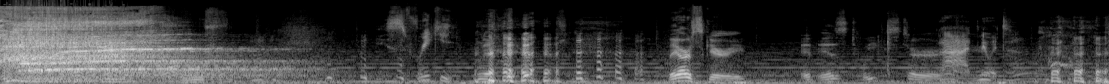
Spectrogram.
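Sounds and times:
voice imitating a banshee's scream: 0:00.0 - 0:03.2
laughter: 0:02.8 - 0:03.9, 0:04.7 - 0:06.6, 0:10.4 - 0:11.0
speech: 0:04.2 - 0:11.0.

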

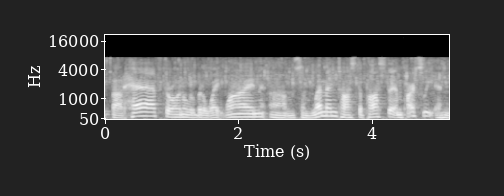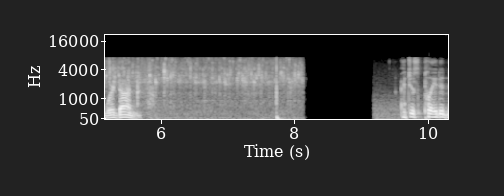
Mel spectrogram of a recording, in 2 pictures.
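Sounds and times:
speech: 0:00.0 - 0:05.9, 0:09.6 - 0:10.2
geoduck frying in oil in pan: 0:00.0 - 0:08.2.

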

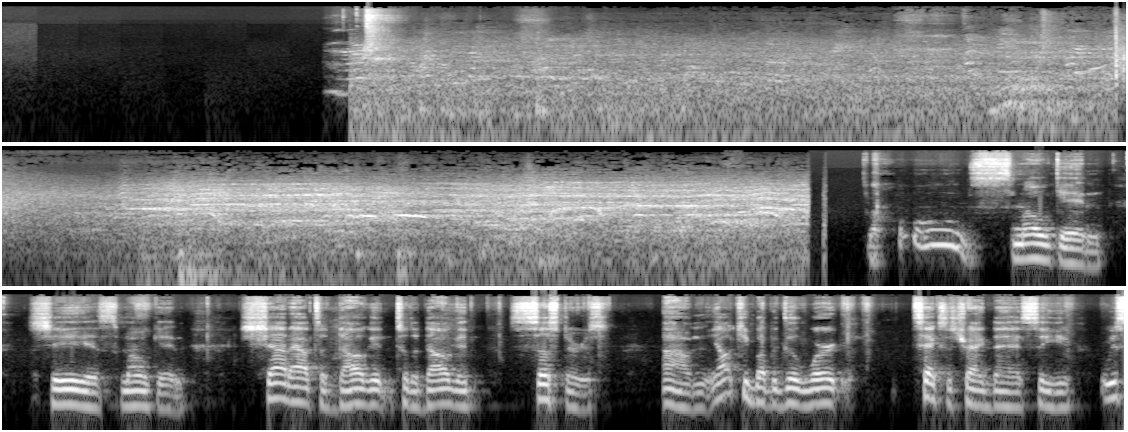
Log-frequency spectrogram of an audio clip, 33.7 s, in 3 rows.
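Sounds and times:
crowd cheering at a 60-meter track race, played from a video: 0:03.2 - 0:19.4
speech: 0:21.3 - 0:33.6.

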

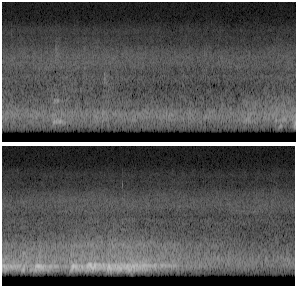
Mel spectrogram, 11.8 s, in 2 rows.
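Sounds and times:
faint background noise: 0:00.0 - 0:11.7
owl hooting: 0:05.8 - 0:09.0.

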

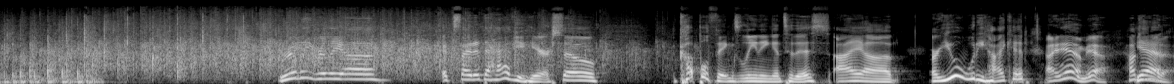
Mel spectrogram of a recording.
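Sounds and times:
live audience applause welcoming a guest to the stage: 0:00.0 - 0:07.5
speech: 0:02.8 - 0:06.1, 0:06.8 - 0:11.7.

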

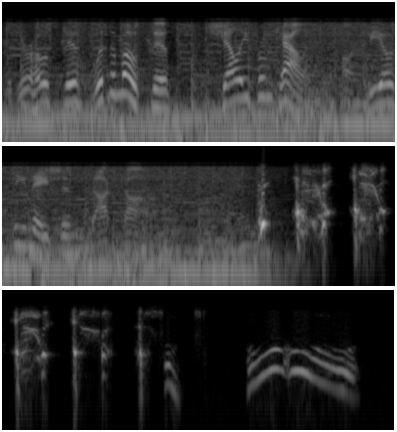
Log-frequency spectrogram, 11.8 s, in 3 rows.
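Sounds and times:
speech: 0:00.2 - 0:05.6
person coughing after smoking: 0:06.5 - 0:09.7.

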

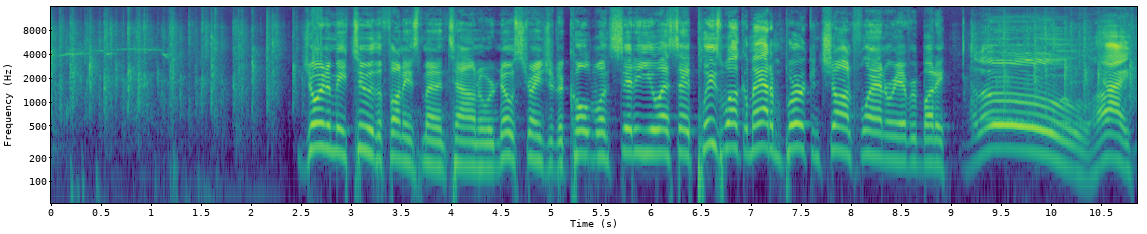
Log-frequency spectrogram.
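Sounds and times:
audience applause at the Lincoln Lodge Theater: 0:00.0 - 0:02.5, 0:09.2 - 0:10.8
speech: 0:02.5 - 0:10.8.

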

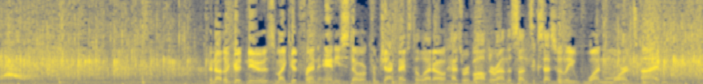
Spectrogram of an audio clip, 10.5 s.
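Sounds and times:
canned applause sound effect from button: 0:00.0 - 0:03.7, 0:08.9 - 0:10.5
speech: 0:03.1 - 0:10.2.

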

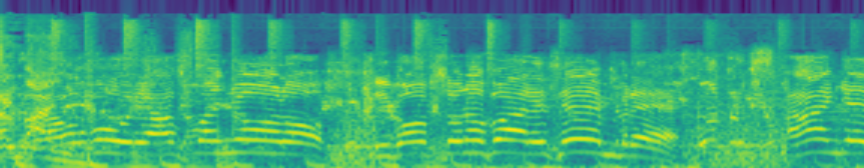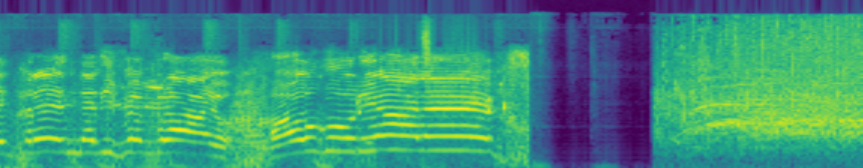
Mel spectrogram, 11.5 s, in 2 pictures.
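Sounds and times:
speech: 0:00.0 - 0:09.3
recorded applause sound effect: 0:10.1 - 0:11.5.

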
